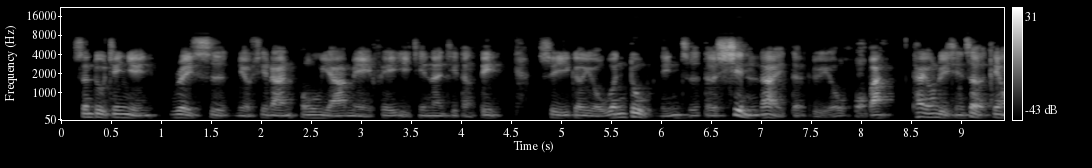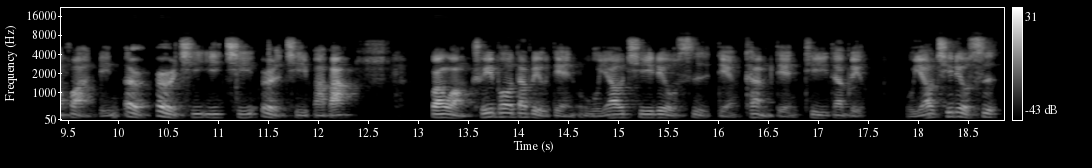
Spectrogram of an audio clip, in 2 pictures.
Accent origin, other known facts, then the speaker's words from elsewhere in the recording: Taiwan; 我们台湾人一般把它叫做罗雷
